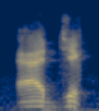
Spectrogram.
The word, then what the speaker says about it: adjective: just not releasing it adjective so right she's right but i disagree slightly it is pronounced it's a dark sound sometimes we call it that or an unreleased sound so yeah sure uh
